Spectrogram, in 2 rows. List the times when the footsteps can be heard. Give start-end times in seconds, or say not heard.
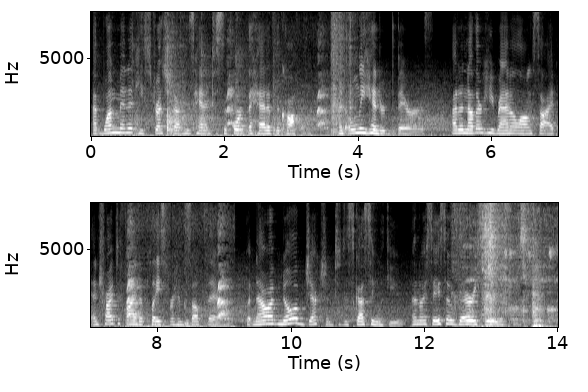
0.0-4.0, 12.4-13.9.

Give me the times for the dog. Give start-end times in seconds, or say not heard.
2.0-3.6, 7.5-9.2.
